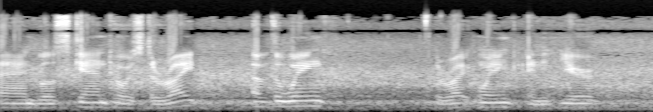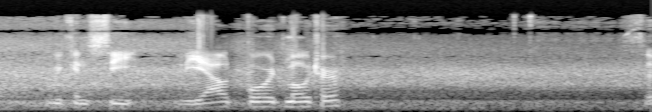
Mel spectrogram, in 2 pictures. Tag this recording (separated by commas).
Speech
